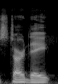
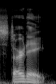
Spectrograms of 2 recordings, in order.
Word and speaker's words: Start8: still work I like it is start8 start dat it is come to think of it you said it right it's start eight even though it's start and the number eight I think that was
